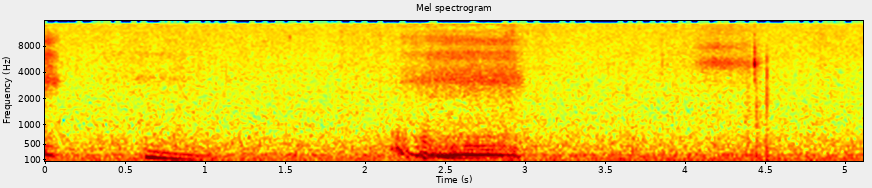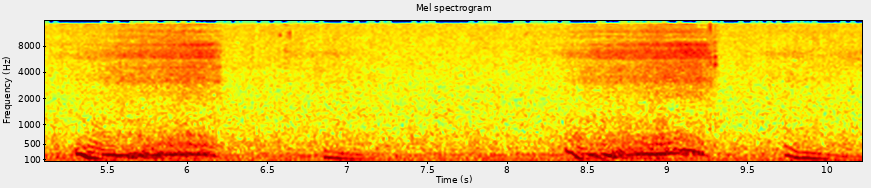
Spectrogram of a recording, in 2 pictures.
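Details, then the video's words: Domestic cat, asleep, snoring quite loudly: low rasping rumbles with breathy, hissing intakes, repeating roughly every two to three seconds in a slow, uneven rhythm over a quiet indoor background. "Snoring kitty"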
